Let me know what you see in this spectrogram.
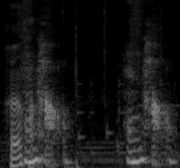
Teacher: If you put them together, the first tone 3 turns into tone 2. So hen becomes hen, and then you have hao, which stays the same. · However, and this is something that Chinese linguists have learned through research, and I've also seen it in my research, when you have two tone 3s together, the first tone 3 that turns into tone 2 is not a full tone 2. It's actually a half of a tone 2.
